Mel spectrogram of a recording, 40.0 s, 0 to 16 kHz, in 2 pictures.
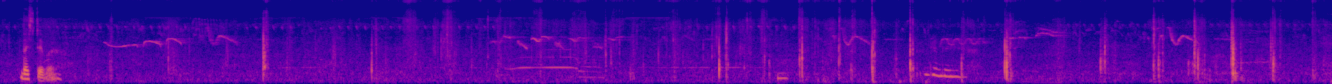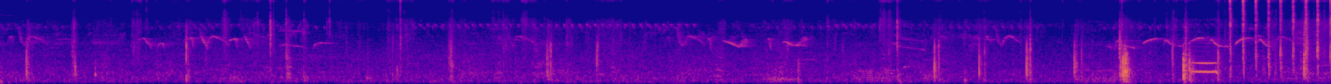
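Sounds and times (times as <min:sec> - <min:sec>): birds chirping: 0:00.0 - 0:39.9
sharp clicks: 0:38.4 - 0:39.9.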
